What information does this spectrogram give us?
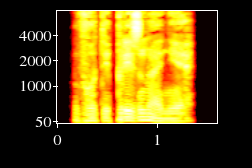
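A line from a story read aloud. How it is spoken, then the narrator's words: Calm. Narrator (Russian): говорит спокойно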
